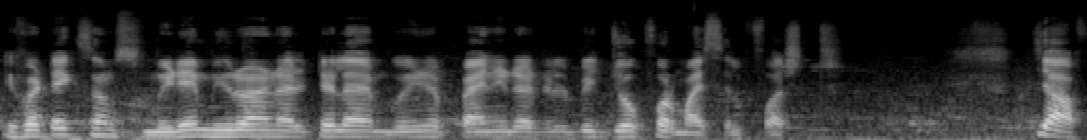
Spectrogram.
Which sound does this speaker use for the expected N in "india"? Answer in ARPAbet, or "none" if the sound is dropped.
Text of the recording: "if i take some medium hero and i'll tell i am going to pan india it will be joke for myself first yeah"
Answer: none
